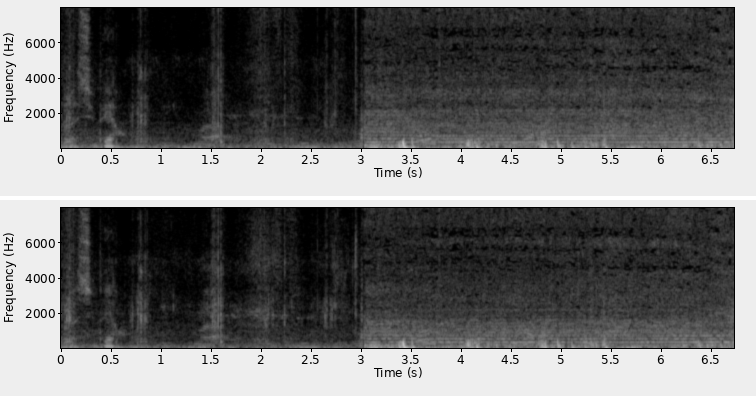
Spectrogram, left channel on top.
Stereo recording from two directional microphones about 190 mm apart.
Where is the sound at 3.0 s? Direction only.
Centre (ahead or behind).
